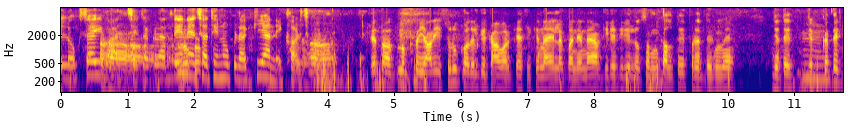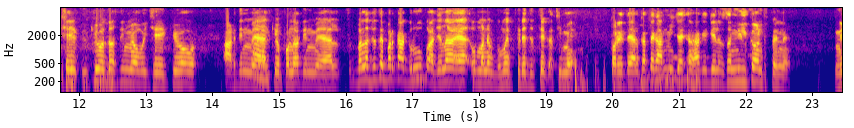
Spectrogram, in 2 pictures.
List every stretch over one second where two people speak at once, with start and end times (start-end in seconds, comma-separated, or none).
0.7-2.1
